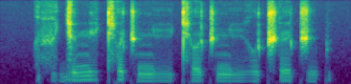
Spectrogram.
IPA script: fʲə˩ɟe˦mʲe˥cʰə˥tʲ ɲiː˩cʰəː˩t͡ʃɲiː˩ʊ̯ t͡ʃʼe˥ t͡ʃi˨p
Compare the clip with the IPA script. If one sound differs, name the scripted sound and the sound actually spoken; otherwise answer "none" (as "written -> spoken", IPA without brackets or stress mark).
tʲ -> t͡ʃ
